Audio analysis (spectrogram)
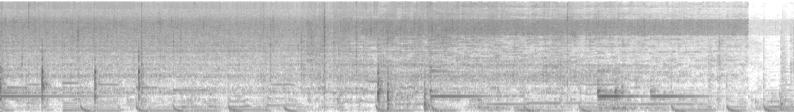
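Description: Garlic and onion frying in a pan, a steady bright sizzle with repeated clinks of a utensil stirring against the metal, close and continuous before cutting off abruptly near the end.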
